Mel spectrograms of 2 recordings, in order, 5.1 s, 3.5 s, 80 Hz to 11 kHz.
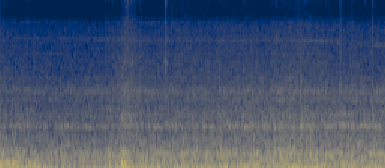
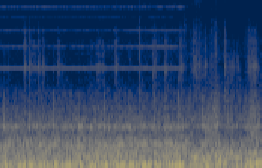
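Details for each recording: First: Electric-converted MG Midget with new replacement motor and throttle, driving forward after install: soft road rumble, no whine, clunks or jerks, smooth and quiet; motor stays cool at about 16C ambient, while reverse gear grinds and is jumpy. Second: MG Midget electric conversion with a newly installed replacement motor, driving in reverse: low rough gritty growl while the motor stays quiet, smooth going forward; grinding in reverse gear, owner suspects transmission damage from the earlier motor failure.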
